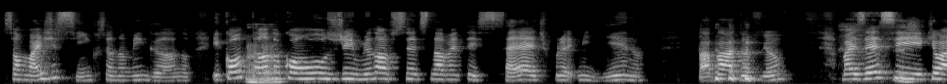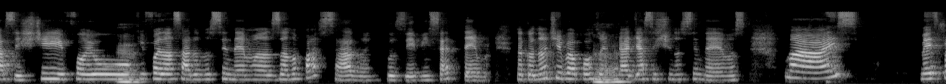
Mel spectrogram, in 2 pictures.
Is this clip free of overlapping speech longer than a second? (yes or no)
yes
